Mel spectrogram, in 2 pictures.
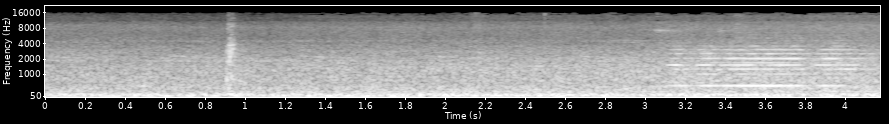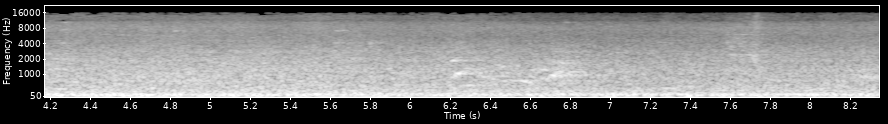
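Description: Steady street traffic rumble, with a vehicle horn giving one steady honk of about a second roughly three seconds in. A single sharp click comes about a second in.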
